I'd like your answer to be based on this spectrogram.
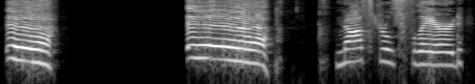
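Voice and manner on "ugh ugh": loud, pushed-out groan of disgust; a big disgusted grunt at a slow driver; disgusted ugh. Retold or imitated. Glaring at slow drivers, loud disgusted ugh. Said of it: "give you this look".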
